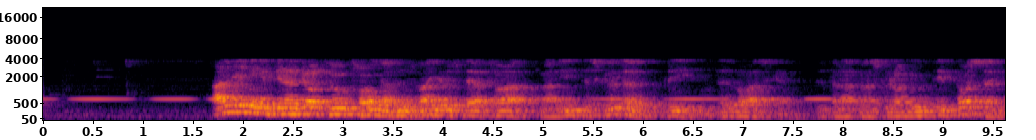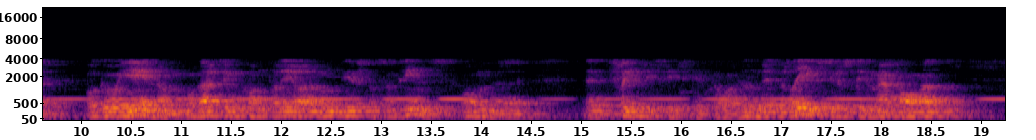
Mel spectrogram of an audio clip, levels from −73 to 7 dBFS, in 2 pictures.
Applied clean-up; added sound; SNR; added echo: none; Musical instrument; 15 dB; reverberation time 1.2 s.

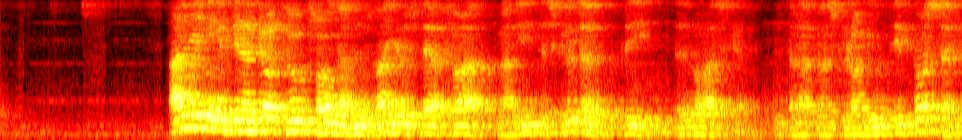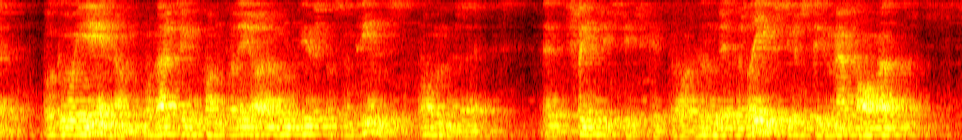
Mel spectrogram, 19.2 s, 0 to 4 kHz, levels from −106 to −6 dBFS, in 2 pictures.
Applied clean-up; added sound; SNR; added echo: neural separator model SepFormer DNS4.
